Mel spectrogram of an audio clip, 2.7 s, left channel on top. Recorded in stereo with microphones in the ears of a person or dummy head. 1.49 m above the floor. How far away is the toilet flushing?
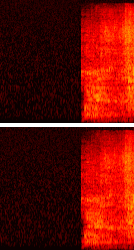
About 0.7 m.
